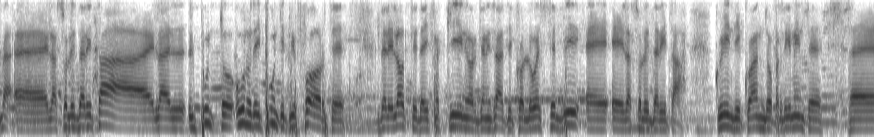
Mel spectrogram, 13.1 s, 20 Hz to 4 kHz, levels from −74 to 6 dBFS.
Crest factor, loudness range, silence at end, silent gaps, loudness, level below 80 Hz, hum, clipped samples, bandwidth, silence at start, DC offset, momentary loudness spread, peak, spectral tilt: 16 dB; 2 LU; 0 s; none; -16 LUFS; -44 dBFS; none; under 0.1%; 4 kHz; 0 s; under 0.1%; 6 LU; 0 dBFS; -11 dB/octave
